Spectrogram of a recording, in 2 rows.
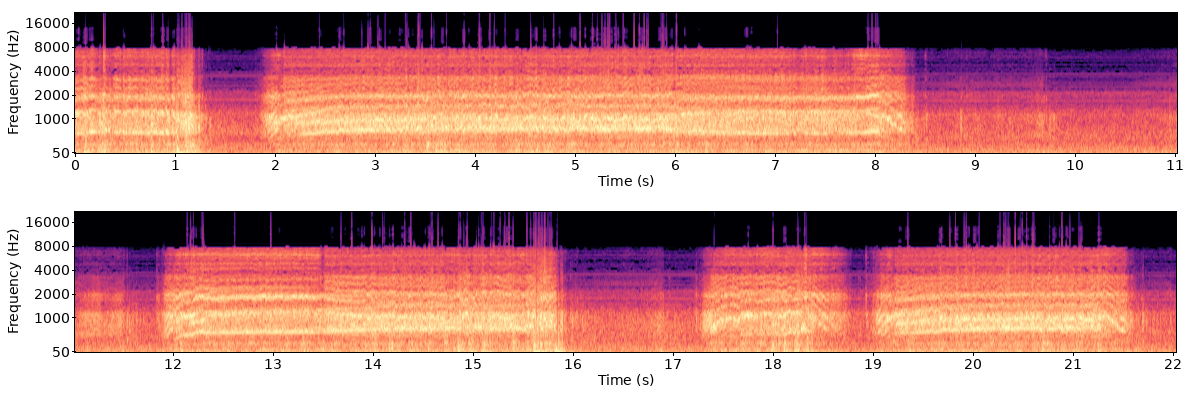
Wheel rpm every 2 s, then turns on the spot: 110, 140, 160, 150, 10, 20, 140, 150, 50, 100, 110.
8-10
